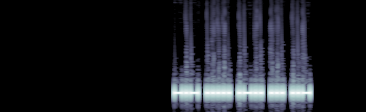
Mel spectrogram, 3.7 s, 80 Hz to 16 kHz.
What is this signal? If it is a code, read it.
Morse code, heard as a keyed tone, about 45 wpm, 700 Hz. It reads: K5LSU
